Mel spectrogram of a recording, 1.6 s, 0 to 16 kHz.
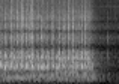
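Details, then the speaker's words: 1985 Mercedes 300SD power seat: fast, rattly whirring buzz for about a second as the cable driving the seat track gears spins, then stops; dry drive cable needing lubrication. "this needs a little lubrication in there it's making some noise did you hear that noise and so i'm going to pop this off and lubricate inside of there and make sure it's attached"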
